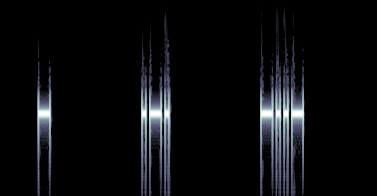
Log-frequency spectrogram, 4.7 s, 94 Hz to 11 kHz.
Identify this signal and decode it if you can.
Morse code, heard as a keyed tone, about 25 wpm, spaced as for 7 wpm, 700 Hz. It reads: TRX
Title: USA Call Signs - 5 Characters - 8x Character Spacing - 25wpm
